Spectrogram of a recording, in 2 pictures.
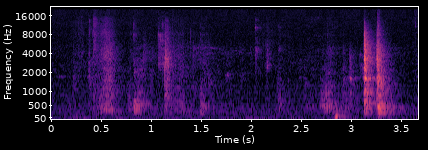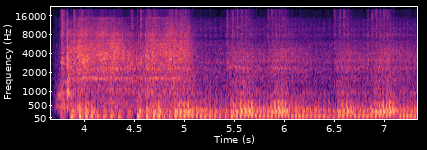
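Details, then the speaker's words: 1977 Honda CT 125 motorcycle revival, first start attempt with fuel in the tank, choke on and carburetor hopefully primed: a few quiet clicks, then it catches at once and settles into a firm, even single-cylinder idle with no misfires; sounds tough. "It even sounds pretty tough, eh? Yeah. Very apocalyptic."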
